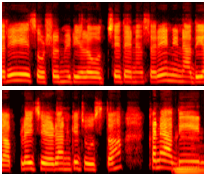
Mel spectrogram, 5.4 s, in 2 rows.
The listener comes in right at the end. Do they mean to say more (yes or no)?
no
